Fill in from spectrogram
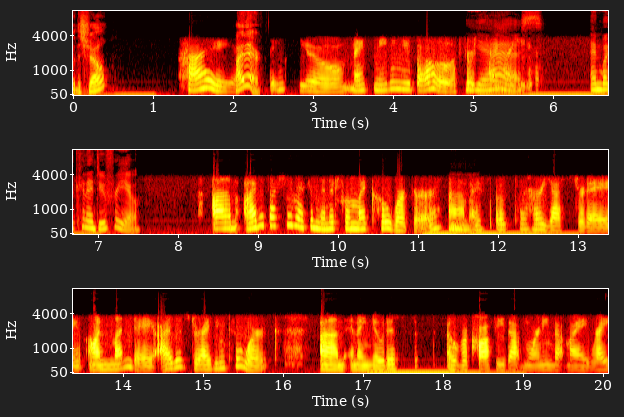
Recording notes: we're doing a live call-in show today!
